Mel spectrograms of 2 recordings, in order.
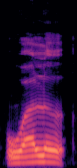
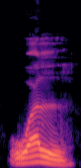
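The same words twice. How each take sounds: First: The final L is said with a bounce. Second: The final L is said cleanly and plainly. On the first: The speaker calls it wrong. "Tidak dibaca dipantulkan" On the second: The speaker calls it right. "Kita langsung baca dengan jelas"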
